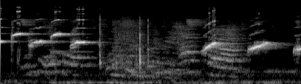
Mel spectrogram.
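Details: Green leafbird song played as a lure to provoke a reply: short whistled slurs repeated in a pair, a scratchy chattering pause, then rising and falling whistled phrases.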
